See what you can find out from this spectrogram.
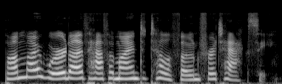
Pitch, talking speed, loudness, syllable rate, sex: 265 Hz, 255 wpm, -16 LUFS, 6.7 syllables/s, female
